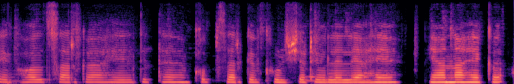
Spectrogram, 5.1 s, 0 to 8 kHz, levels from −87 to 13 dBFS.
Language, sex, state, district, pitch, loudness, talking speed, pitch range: Marathi, female, Maharashtra, Dhule, 225 Hz, -18 LUFS, 165 wpm, 220-225 Hz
